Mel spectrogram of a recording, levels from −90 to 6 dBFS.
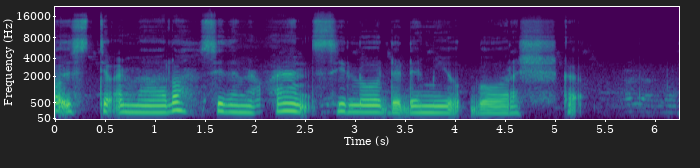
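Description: No technical faults can be heard in this speech recording. There are no events to place in time.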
